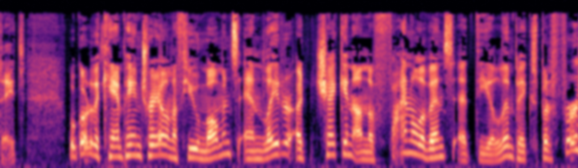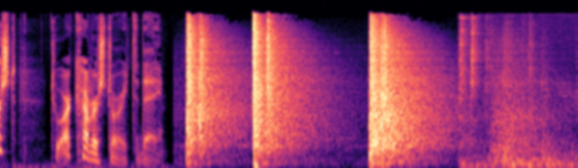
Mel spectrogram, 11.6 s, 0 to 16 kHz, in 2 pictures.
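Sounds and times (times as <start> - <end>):
speech: 0.0 - 7.6
gunshots at a shooting range in Virginia: 7.6 - 10.4
soft rough rumbling noise: 10.6 - 11.5.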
